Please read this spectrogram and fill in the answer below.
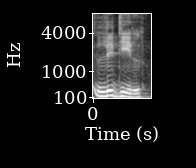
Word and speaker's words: L'Idylle: Well, it's an L before the I, so it's L'Idylle. Yeah. L'Idylle.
